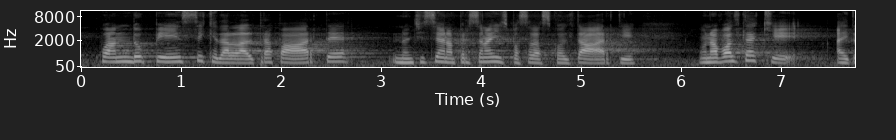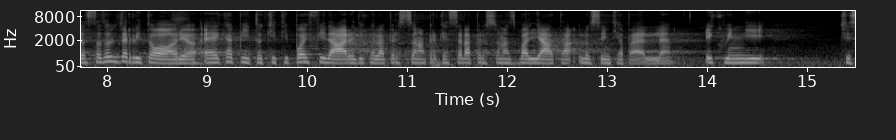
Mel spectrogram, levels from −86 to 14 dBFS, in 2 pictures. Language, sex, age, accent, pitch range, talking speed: Italian, female, 20-39, native, 175-200 Hz, 165 wpm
